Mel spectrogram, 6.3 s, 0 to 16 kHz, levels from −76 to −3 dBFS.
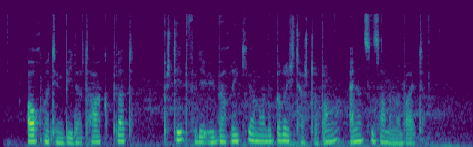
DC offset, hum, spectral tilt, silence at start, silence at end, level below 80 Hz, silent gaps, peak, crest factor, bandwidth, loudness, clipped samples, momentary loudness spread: under 0.1%; none; -6.5 dB/octave; 0.35 s; 0.2 s; -50 dBFS; none; -6 dBFS; 22 dB; 11.5 kHz; -27 LUFS; under 0.1%; 13 LU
